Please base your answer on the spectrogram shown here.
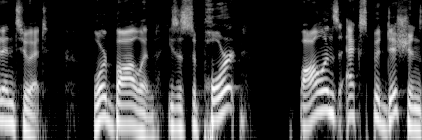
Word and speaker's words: Balin: kit reveal for Lord Balin I know I pronounced it Bailon in the last video but it is pronounced Ballin uh so I'm correcting that for this time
